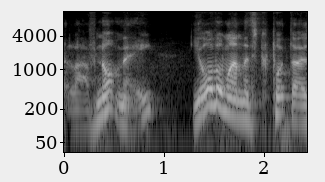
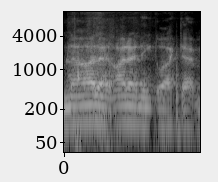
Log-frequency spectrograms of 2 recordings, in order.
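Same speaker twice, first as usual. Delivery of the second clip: usual speaking voice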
